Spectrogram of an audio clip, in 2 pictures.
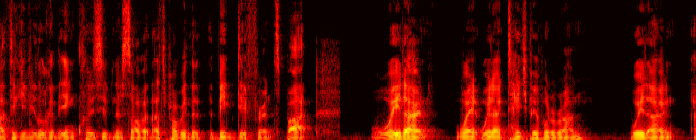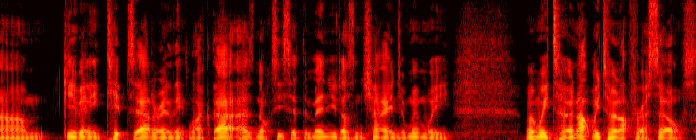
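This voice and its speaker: In an Australian accent, a man speaks with a very deep, low pitch and fairly even intonation. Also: fairly quick pace, very clean recording, silent background. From Sydney, inner west. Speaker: run club founder. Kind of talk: casual interview.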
